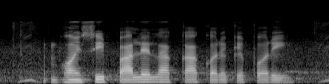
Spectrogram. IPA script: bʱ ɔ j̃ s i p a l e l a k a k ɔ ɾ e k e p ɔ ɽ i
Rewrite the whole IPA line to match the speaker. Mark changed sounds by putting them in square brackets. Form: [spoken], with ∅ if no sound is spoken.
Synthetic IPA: bʱ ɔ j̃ s i p a l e l a k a k ɔ ɾ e k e p ɔ [ɾ] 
